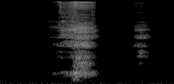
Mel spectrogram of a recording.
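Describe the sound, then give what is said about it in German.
Two breathy sniffles from a little cat, with no talking: a longer, drawn-out sniff followed by a short, quicker one, both hissy and airy. “Schniefend nickte die kleine Katze, richtete sich und lief mit ihrem neuen Freund in das gelbe Haus.”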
